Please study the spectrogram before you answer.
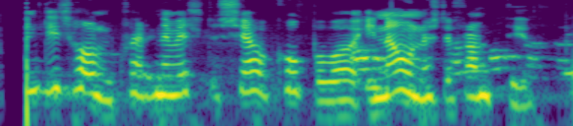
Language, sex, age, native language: Icelandic, female, 12, Icelandic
